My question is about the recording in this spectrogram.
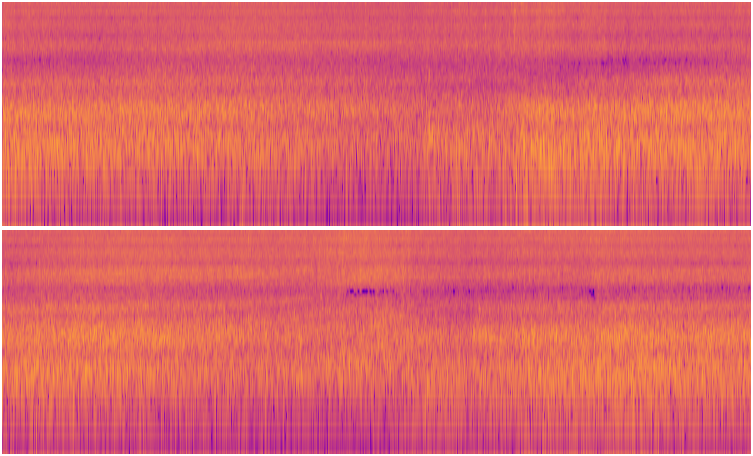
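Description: Sea surf breaking close by and foam washing over the sand: a steady rush of water that swells and eases as the waves come in.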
